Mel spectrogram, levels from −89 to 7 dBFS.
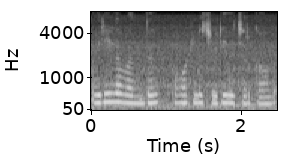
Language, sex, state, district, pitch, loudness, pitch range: Tamil, female, Tamil Nadu, Chennai, 235 Hz, -14 LUFS, 225-240 Hz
